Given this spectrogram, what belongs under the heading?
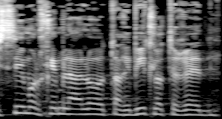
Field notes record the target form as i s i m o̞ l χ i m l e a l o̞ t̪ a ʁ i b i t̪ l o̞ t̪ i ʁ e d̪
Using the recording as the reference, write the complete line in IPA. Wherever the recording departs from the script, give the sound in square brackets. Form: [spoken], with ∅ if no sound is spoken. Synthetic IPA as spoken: i s i m o̞ l χ i m l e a l o̞ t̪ a ʁ i b i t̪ l o̞ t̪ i ʁ e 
